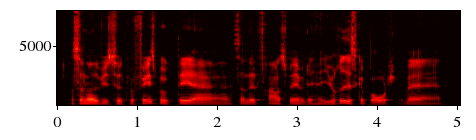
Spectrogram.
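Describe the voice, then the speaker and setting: Medium pitch and a moderate tempo from a man with a normal speaking voice, his intonation fairly even. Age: 30s. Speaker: podcast co-host and phone salesman. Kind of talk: casual chat.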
